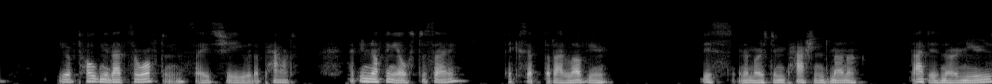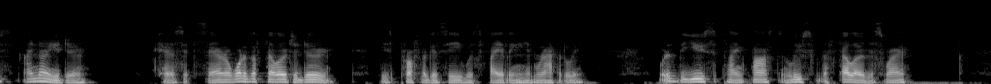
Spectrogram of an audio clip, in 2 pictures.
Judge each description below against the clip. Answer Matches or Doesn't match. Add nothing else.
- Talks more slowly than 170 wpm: Doesn't match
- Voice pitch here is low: Matches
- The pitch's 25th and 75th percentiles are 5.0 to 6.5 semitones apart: Doesn't match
